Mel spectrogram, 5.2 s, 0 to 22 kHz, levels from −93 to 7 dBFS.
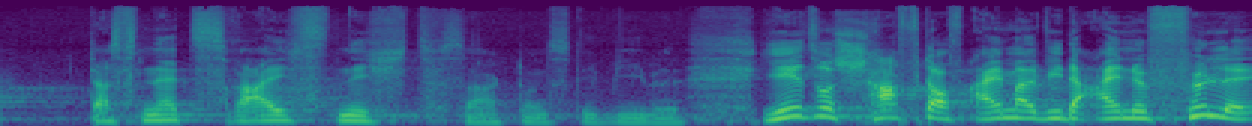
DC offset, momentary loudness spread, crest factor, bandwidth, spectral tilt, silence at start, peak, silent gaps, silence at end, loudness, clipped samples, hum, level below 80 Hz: under 0.1%; 20 LU; 22 dB; 18 kHz; -5 dB/octave; 0.4 s; -2 dBFS; none; 0 s; -23 LUFS; under 0.1%; none; -68 dBFS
